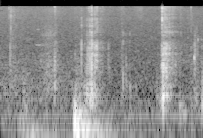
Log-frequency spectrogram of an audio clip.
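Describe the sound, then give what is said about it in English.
Cheese is bitten and chewed up close for ASMR, with two distinct crunchy bites standing out over quieter chewing and mouth sounds, and no talk. “You have to do, like, cheese ASMR right now.”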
